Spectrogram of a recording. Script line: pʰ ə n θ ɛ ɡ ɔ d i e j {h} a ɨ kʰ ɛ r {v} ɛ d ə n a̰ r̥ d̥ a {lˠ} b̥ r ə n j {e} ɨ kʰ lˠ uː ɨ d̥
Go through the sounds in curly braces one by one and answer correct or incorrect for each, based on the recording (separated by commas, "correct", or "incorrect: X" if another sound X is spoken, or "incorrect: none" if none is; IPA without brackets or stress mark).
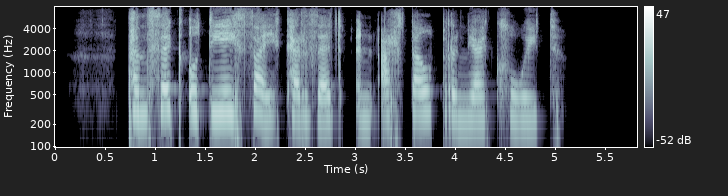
incorrect: θ, incorrect: ð, correct, incorrect: a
